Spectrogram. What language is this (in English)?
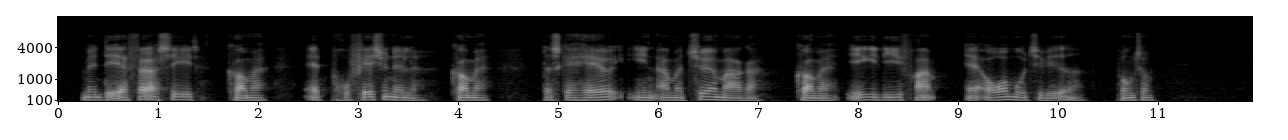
Danish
